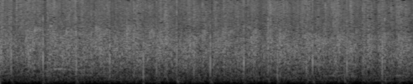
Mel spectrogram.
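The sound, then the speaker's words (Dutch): Steady, dense applause from a studio audience for the team of ladies and gentlemen, many hands clapping at once in a continuous even wash for a few seconds, fairly loud, with no voices over it. “Even applaus voor dames en nou, heren van de...”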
